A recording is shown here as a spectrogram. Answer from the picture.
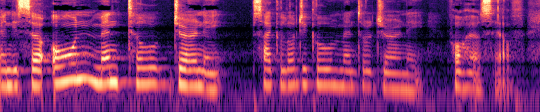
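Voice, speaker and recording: A dark, mellow tone, somewhat breathy, carries a French accent with ordinary pitch variation. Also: woman. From France. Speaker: opera mezzo-soprano. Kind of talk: panel discussion. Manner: halting.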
